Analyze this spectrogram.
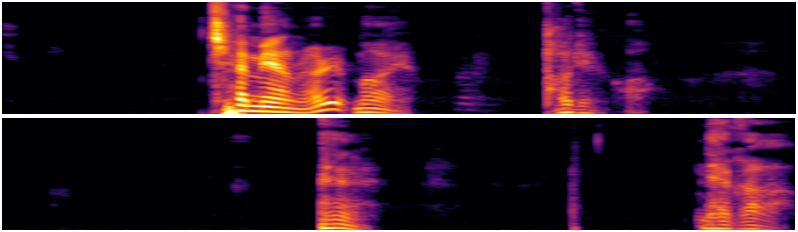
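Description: An elderly man speaks slowly and expressively into a microphone, with pauses.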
